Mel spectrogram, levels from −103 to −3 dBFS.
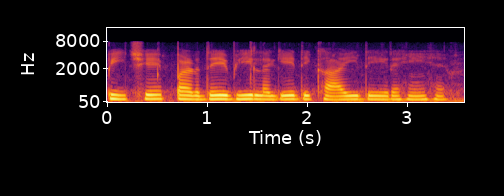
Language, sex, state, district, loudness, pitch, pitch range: Hindi, female, Uttar Pradesh, Lucknow, -14 LUFS, 180 Hz, 170-185 Hz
